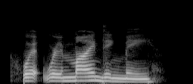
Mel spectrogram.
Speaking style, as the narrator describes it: I growled

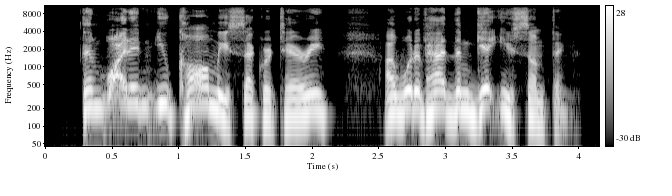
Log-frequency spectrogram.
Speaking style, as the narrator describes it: he shouted

